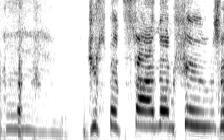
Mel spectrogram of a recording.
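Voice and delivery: put-on very slow, high Southern-accented dwarf. Dwarf asking about shoes in a slow, high Southern accent.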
